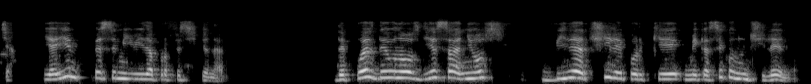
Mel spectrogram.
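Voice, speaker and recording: A woman's voice: high-pitched, animated, normal speed, a little mellow, husky, no room sound, dull audio. A woman from France in her fifties with a French accent, a professor talking as an interview guest. She speaks thoughtfully and halts often, repeating words while she searches for the next one. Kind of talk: reflective conversational interview.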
